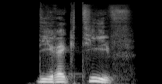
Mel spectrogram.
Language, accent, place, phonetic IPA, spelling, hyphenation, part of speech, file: German, Germany, Berlin, [diʁɛkˈtiːf], direktiv, di‧rek‧tiv, adjective, De-direktiv.ogg
- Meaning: directive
